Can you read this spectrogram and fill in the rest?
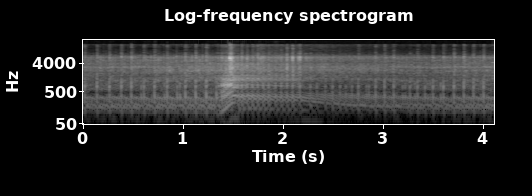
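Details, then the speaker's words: Kawabichi T-400 two-stroke grass cutter, long abandoned by a cow pen, after carburetor cleaning and replacement of a leaking carb fuel O-ring: starts in one pull, quick rev then steady crisp idle with no misses; healthy running. "เดี๋ยวเรามาสตาร์ทดูครับโอตาติดง่ายมากครับผมีเดียว"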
